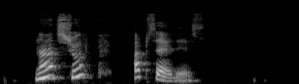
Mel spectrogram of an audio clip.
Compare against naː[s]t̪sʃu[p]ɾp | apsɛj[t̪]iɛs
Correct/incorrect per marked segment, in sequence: incorrect: none, incorrect: none, incorrect: d̪

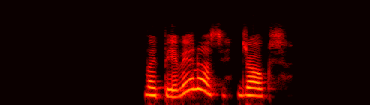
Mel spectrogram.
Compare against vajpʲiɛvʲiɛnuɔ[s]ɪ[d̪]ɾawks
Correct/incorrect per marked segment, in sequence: correct, correct

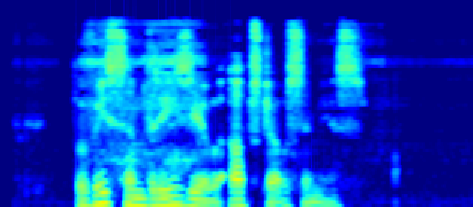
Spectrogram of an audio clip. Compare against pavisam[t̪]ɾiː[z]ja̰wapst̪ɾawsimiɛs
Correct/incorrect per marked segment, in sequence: incorrect: d̪, correct

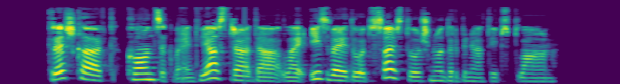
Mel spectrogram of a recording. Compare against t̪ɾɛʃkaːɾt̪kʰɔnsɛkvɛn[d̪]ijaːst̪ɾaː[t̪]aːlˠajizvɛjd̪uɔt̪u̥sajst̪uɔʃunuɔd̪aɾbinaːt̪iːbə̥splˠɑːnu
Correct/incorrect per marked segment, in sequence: incorrect: t̪, incorrect: d̪

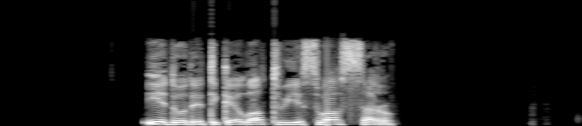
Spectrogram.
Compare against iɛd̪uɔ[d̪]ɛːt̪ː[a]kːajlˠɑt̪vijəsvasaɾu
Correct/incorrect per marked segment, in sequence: correct, incorrect: i

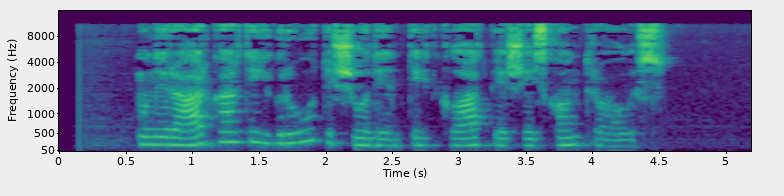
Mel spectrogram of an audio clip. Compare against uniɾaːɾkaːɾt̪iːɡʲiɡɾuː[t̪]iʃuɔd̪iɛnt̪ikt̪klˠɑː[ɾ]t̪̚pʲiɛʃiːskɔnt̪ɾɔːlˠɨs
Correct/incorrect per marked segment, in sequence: correct, incorrect: none

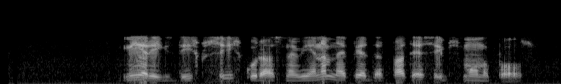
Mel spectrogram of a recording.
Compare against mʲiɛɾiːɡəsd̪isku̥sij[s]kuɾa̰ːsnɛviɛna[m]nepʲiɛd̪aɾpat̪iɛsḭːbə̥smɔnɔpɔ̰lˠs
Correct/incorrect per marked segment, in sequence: correct, correct

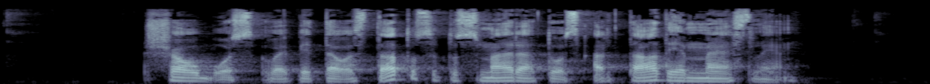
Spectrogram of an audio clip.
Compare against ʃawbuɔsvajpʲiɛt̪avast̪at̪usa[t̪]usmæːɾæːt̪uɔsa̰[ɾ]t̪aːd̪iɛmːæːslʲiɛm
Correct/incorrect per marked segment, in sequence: correct, correct

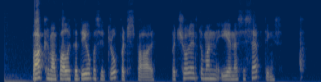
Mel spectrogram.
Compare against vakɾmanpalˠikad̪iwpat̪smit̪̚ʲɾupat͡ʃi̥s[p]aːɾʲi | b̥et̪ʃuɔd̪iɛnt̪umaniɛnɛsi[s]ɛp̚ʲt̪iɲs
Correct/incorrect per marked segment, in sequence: correct, correct

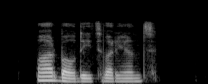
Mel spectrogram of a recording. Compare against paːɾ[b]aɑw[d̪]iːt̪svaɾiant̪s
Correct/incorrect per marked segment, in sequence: correct, correct

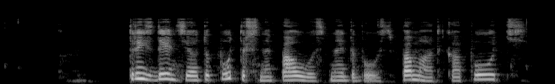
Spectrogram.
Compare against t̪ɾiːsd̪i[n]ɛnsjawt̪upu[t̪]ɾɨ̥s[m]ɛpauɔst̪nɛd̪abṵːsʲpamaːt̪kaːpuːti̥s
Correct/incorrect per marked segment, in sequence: incorrect: none, correct, incorrect: n

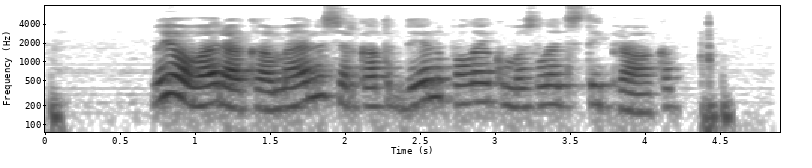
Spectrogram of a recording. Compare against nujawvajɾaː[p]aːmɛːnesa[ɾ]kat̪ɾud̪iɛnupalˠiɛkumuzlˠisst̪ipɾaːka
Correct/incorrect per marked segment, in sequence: incorrect: k, correct

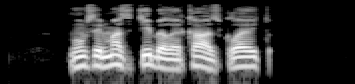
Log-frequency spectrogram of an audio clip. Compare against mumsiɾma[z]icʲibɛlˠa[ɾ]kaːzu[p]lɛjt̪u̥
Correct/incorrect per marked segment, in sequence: correct, correct, incorrect: k

